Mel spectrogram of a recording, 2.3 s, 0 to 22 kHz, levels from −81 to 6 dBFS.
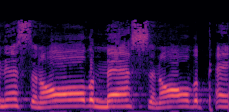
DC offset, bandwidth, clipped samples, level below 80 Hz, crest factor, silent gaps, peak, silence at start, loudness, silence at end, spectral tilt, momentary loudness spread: under 0.1%; 10.5 kHz; under 0.1%; -68 dBFS; 12 dB; none; -14 dBFS; 0 s; -24 LUFS; 0 s; -4 dB/octave; 6 LU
